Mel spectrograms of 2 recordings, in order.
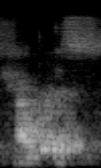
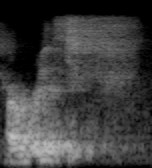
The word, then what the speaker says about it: Charis: It looks like the letter P, but it's pronounced with an R.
